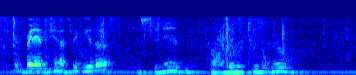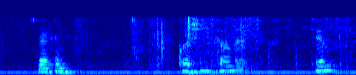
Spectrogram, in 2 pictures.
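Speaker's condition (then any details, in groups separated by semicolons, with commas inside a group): No condition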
